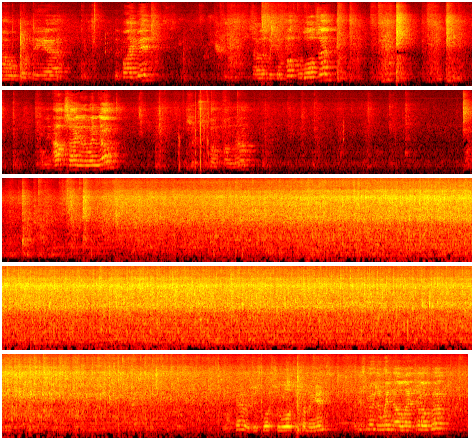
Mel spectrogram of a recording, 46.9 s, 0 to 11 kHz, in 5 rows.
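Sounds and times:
water gushing from a hose: 20.0s - 46.9s
water splashing: 24.9s - 46.9s.

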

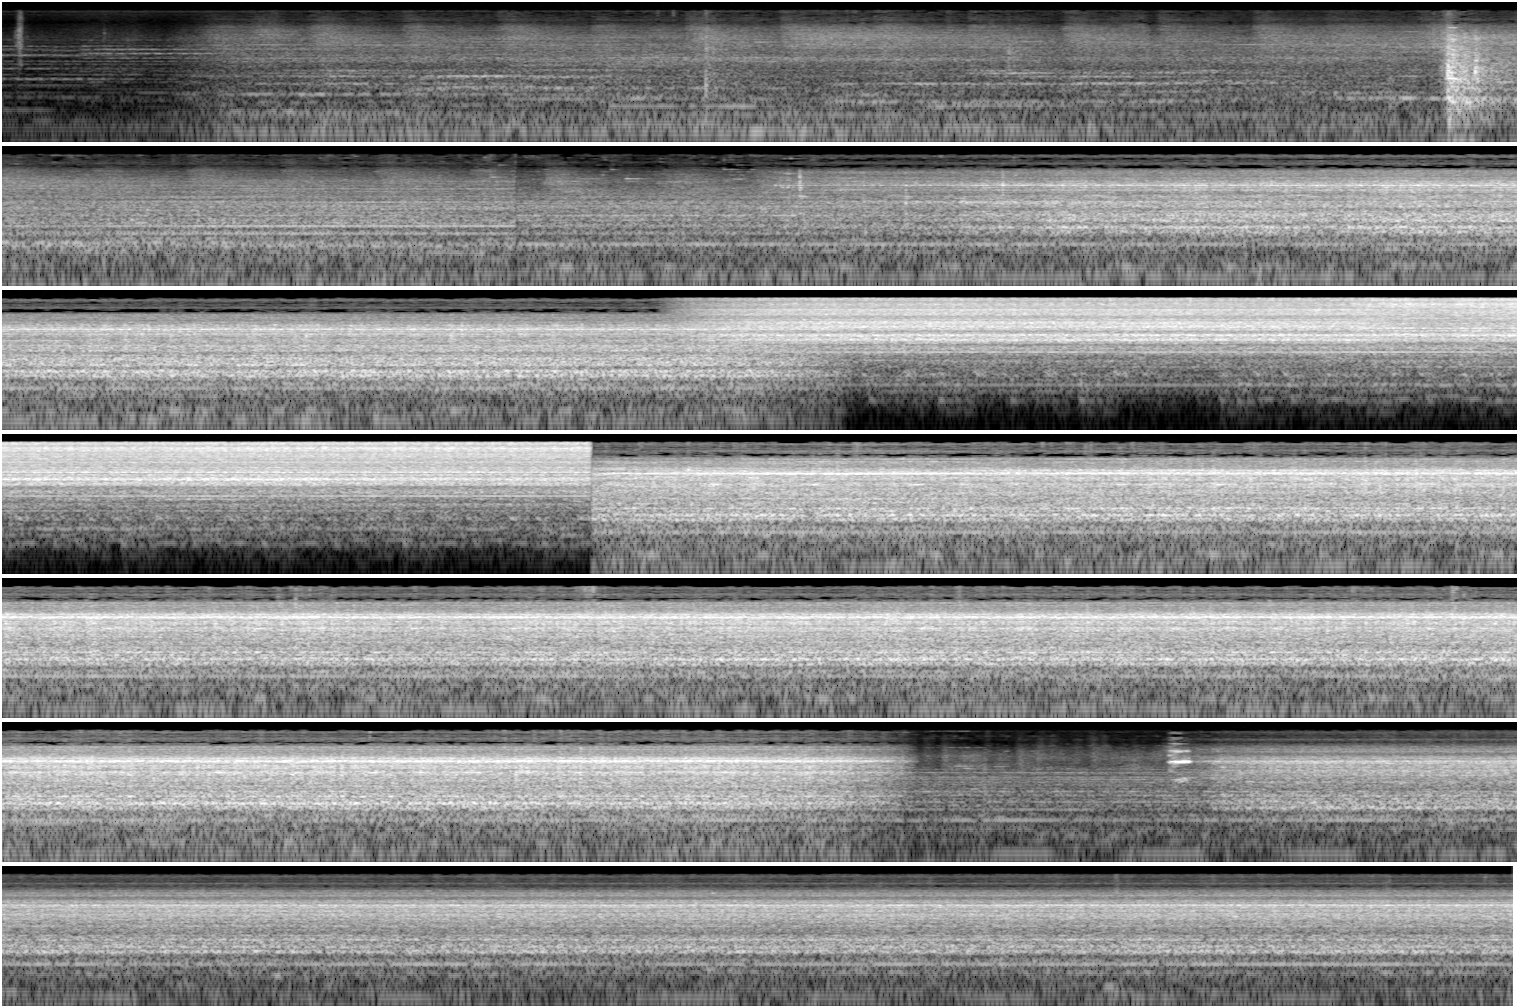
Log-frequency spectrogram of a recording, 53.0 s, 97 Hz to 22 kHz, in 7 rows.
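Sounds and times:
boring bar cutting metal: 7.2s - 42.4s
metal lathe whine: 7.2s - 53.0s.

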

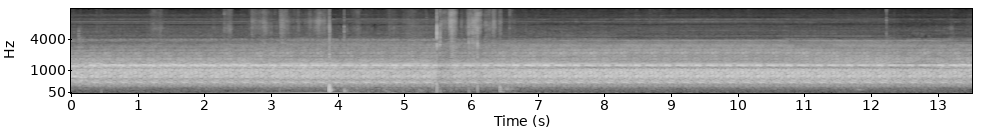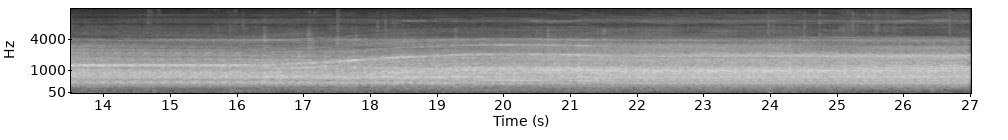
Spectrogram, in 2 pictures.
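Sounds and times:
diesel engine sound effect: 0.0s - 10.7s
model train whirring: 0.0s - 27.0s.

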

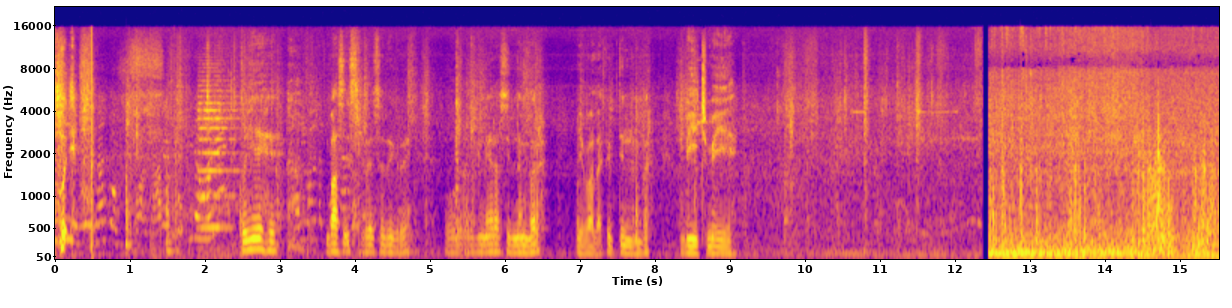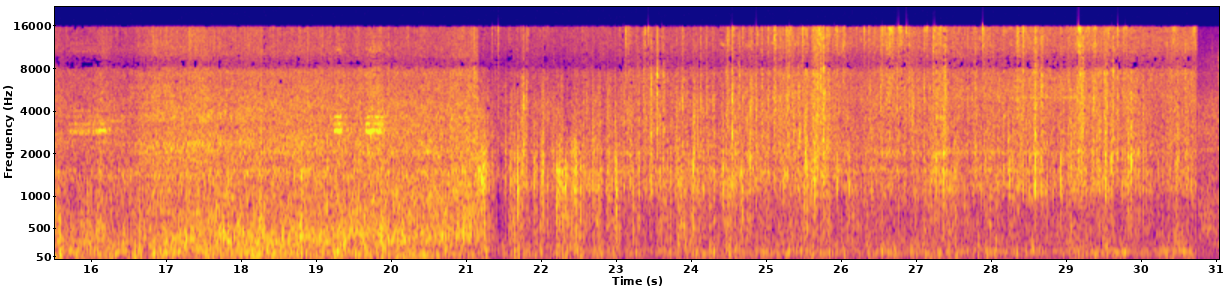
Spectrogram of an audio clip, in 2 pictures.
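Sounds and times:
bus engine and road noise: 8.0s - 31.0s.

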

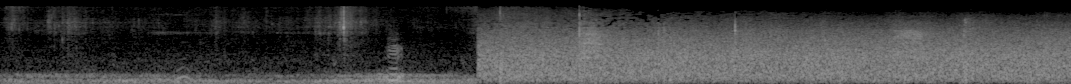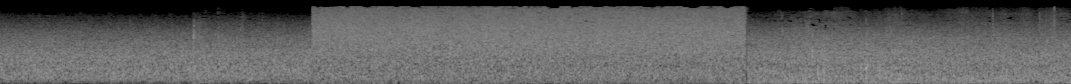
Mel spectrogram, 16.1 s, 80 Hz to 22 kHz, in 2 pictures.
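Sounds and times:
steady rushing outdoor noise: 3.6s - 16.0s.

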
